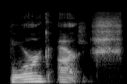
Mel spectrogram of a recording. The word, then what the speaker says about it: Bogacs: an Austrian, yeah, so it's an Austrian my both my names are Austrian, so it's the Austrian Okay. pronunciation. Gotcha. Borg Arch.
